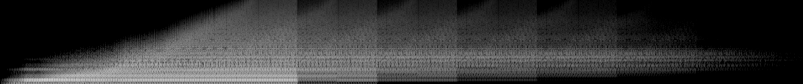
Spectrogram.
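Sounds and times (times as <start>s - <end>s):
delayed synth effect: 0.6s - 4.8s.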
